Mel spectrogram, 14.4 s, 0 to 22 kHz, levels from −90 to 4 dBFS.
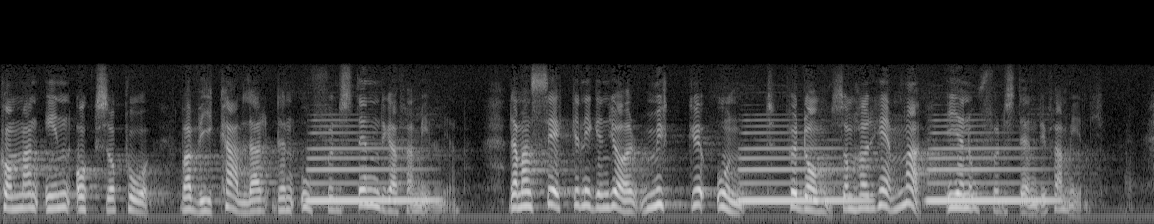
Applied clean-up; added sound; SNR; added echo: none; Wind instrument, woodwind instrument; -1 dB; none.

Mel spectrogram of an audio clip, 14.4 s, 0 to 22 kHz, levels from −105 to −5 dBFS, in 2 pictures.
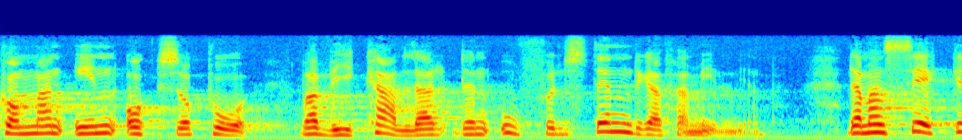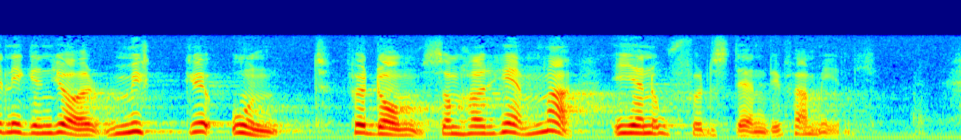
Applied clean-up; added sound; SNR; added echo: none; none; none; none.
